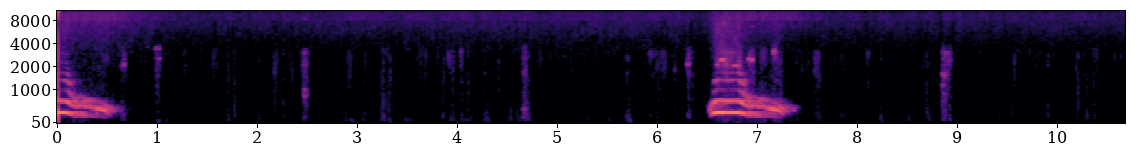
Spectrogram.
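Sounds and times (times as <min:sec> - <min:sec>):
Eurasian eagle-owl deep hoot: 0:06.5 - 0:07.4.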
